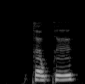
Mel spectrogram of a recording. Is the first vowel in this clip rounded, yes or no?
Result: no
